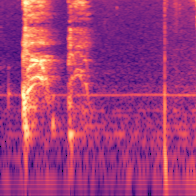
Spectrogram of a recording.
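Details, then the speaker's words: Cough from an adult speaker who says they are on medication for the cough: cough heard during talking. "Excuse me for my cough. I'm on medication, but it's going to take a few days. So just bear with me, okay?"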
